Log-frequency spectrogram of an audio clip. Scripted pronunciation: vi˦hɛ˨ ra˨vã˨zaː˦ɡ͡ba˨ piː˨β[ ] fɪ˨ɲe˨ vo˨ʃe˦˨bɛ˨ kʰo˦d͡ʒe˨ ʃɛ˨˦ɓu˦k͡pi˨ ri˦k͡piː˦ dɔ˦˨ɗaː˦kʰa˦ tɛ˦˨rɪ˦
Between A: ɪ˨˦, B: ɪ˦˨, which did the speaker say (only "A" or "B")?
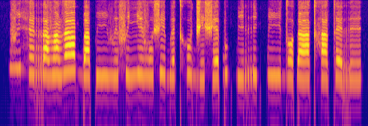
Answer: A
